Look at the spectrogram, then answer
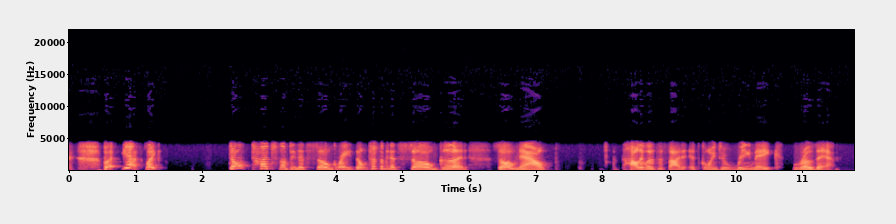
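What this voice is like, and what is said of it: New York accent. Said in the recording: “my accent. I'm a New Yorker.”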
